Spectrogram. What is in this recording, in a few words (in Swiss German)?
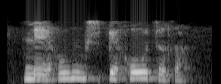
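"nahrungsberotere", Alsace, Haut Rhin; medecine; diététicienne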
